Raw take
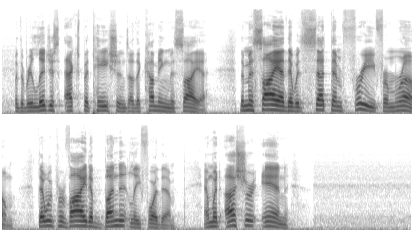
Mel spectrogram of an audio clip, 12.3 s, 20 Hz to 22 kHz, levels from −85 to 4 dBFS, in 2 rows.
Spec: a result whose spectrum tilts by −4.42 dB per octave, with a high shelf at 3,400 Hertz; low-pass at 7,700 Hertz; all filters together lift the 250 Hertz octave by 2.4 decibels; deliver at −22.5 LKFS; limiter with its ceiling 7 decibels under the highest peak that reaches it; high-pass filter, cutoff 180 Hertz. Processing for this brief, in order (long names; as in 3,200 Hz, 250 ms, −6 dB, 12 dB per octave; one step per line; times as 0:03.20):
high-pass filter 180 Hz
low-pass filter 7,700 Hz
parametric band 250 Hz +5 dB
high-shelf EQ 3,400 Hz −5 dB
level +2 dB
brickwall limiter −8.5 dBFS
